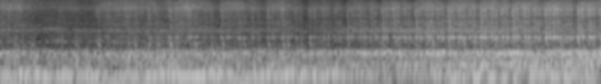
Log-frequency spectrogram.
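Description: Ride-on live steam Shay locomotive running along the track: a steady low rumble of the engine and wheels on the rails, with a faint steady tone throughout.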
